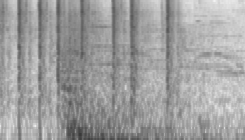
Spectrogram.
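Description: gunfire

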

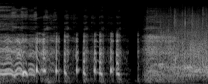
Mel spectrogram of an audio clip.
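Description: applause

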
